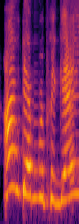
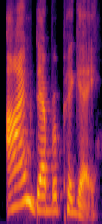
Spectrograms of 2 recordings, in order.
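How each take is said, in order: First: The voice rises at the end. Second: The voice falls at the end. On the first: The speaker sounds unsure of herself. The speaker calls it wrong. "how sometimes women introduce themselves" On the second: The speaker makes a confident statement. The speaker calls it right. "let the voice fall at the end. That's a statement"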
